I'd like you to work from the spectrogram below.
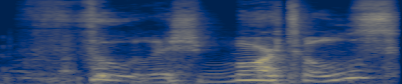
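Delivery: snarled, spiteful, hateful voice. A storyteller voices a spectral elf confronting the listeners: snarling. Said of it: "she snarls".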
